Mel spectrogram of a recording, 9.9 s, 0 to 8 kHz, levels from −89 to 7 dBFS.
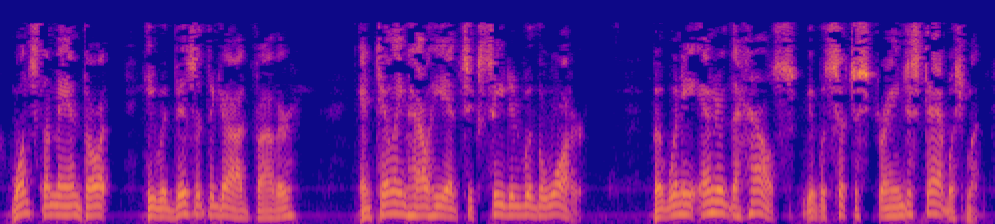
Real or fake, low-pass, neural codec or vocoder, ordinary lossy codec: real; 7.2 kHz; none; MP3, 24 kbps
